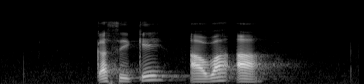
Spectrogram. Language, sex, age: Northern Sotho, male, 24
